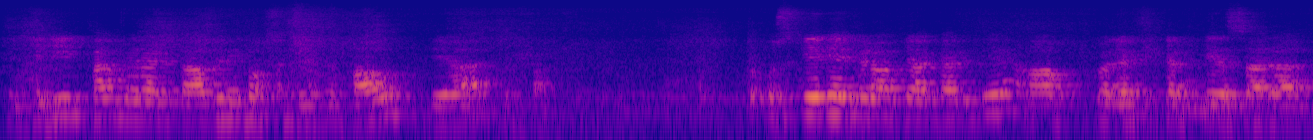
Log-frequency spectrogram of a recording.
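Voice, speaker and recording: A man with a Kashmiri accent giving a training lecture, explaining step by step, asking questions and then answering them, slipping English terms into his speech. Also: a little high. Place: lecture hall. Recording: echoey hall, distant mic, faint hiss.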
